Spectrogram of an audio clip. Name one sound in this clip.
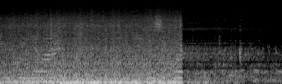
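A truck engine rumbles, heard from inside the cab while driving.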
